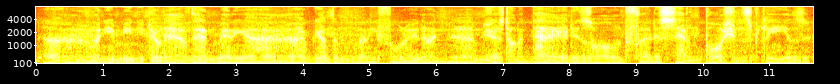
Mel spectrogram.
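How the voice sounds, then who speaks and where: A man playing a drowsy, gluttonous, protective monster businessman in an ASMR roleplay, murmuring haltingly in a breathy, gravelly voice. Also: a bass voice, little pitch movement, full character voice. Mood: hungry, polite. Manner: drowsy, halting, mumbling with drawn-out words. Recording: heavy background noise.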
